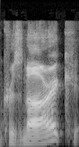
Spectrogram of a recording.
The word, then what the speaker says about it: Krznaric: group sure so yeah my name is Roman krznaric um beautifully pronounced Onna by the way you're you're krar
